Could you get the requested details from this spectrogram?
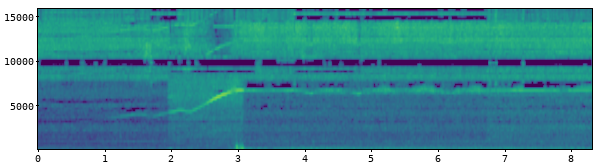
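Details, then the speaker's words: Steady high-pitched high-speed dental drill whine rising in pitch, with a brief low thud, during the initial punch cut into the mesial pit to 1–1.5 mm depth, under rubber dam, in a Class II cavity preparation. "penetrate the meal pit to I depth of 1 to 1.5 mm for the initial punch cut the length of the burm may be used to approximate preparation depth"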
